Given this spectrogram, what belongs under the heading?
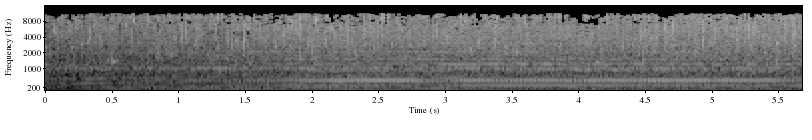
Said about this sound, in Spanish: Un charco de agua se extiende por el suelo del almacén. Cae al sótano por las grietas que separan los tablones.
